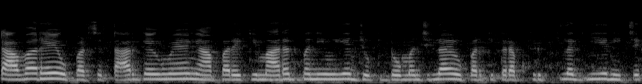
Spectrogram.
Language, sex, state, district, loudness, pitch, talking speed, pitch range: Hindi, female, Bihar, Vaishali, -26 LUFS, 225 Hz, 260 wpm, 215-245 Hz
